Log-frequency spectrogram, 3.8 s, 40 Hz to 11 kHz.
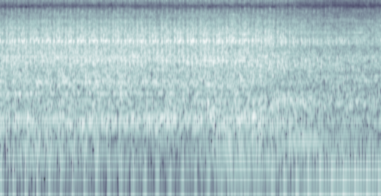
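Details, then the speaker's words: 1988 Ford Festiva with 1.6L EcoBoost from a Fiesta ST, stock turbo, warming up, fuel pressure about 80 psi: steady-pitch idle with unevenly wobbling beat and slight shake, poor throttle response and rev hang; owner guesses running rich. "That idle going down. got somewhat of a poor throttle response, and with that it does like a slight rev hang. So other than that, seems to idle decently. There's a bit of a shake."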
